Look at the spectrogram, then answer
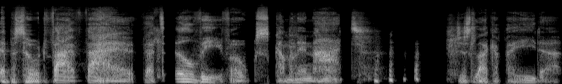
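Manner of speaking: eerie, breathy, creepy whispered voice. Podcast host announces the episode number, in a creepy voice. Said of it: "That's [name]'s creepy voice".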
